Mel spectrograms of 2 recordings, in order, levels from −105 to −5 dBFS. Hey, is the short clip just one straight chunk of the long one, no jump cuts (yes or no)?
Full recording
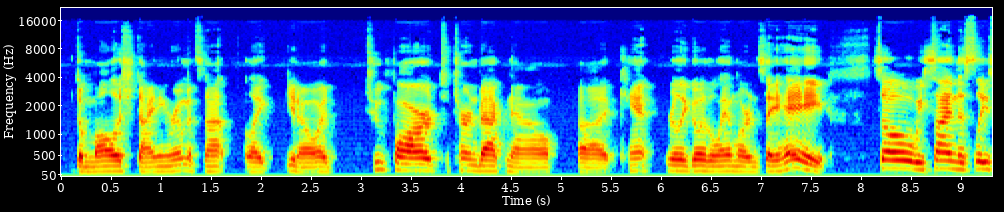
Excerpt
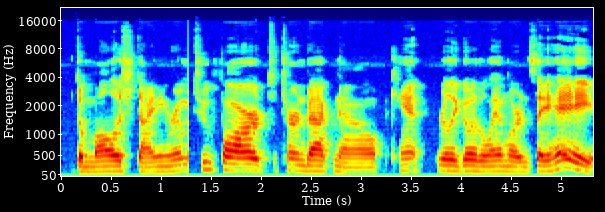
no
